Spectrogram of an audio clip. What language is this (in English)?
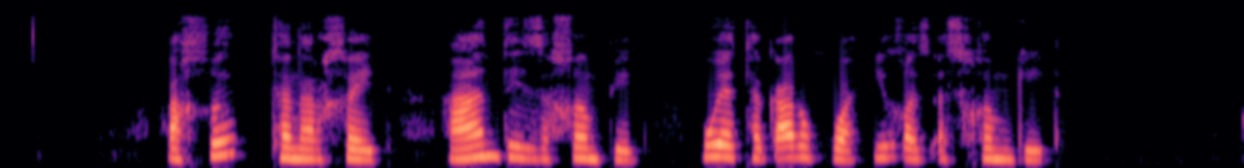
Abkhazian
